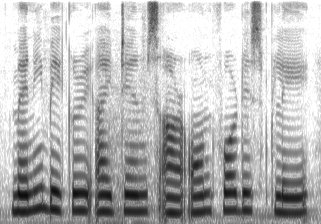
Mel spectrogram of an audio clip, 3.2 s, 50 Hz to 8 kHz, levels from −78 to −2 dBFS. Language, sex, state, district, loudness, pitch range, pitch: English, female, Assam, Kamrup Metropolitan, -14 LUFS, 210-230 Hz, 220 Hz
